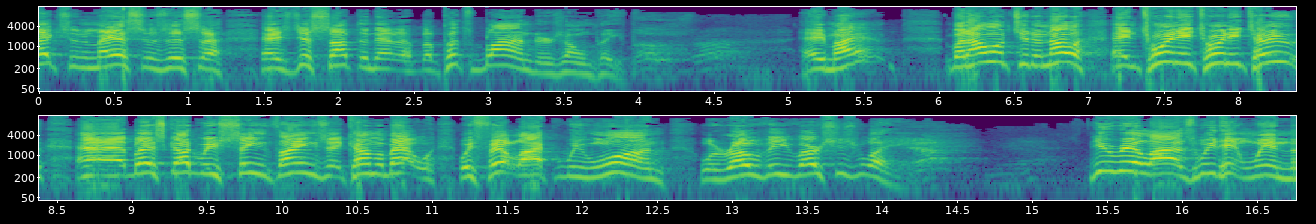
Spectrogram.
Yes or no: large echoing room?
yes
